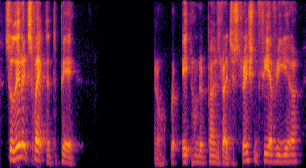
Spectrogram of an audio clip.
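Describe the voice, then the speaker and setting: A man in a Scottish accent speaks at a moderate pace. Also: quiet background. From Scotland. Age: 70s. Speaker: amateur boxer. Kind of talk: interview answer.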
